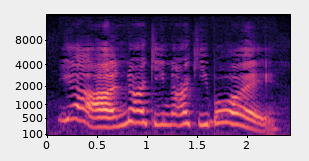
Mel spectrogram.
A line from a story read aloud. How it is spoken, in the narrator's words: howled the baby, giving way altogether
